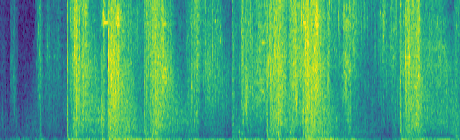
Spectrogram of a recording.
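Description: A shotgun fires in rapid, loud blasts.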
